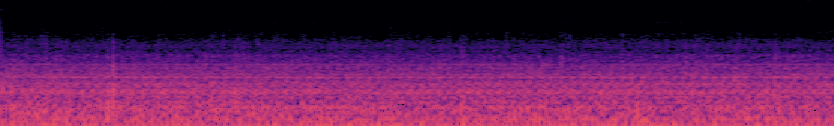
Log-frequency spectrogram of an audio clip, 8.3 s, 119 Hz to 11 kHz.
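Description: Cessna 172 Skyhawk's piston engine and propeller running steadily at low taxi power, heard from inside the cabin as a deep, even drone, before the takeoff power-up.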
